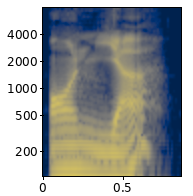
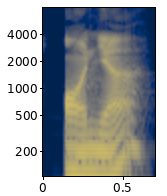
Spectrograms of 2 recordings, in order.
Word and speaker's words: on ya: And remember that in Australian pronunciation, if on ya is at the end of a phrase or there's no word that kind of comes after the ya, we'll pronounce it with that ah vowel sound.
